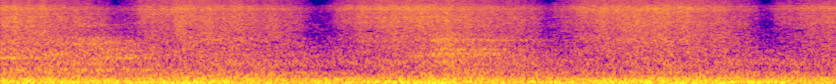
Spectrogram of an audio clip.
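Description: Paint spray guns on extension poles hissing steadily as the ceiling is sprayed. The hiss dips briefly about once a second.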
